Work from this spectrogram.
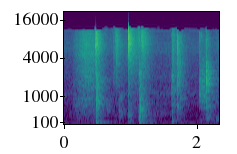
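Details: Ibizan Hound, a male dog indoors, just woken up and lacking something, getting vocal about it: four short whiny yelps spaced about half a second apart, each with a quick rising-falling tone, in a quiet small room.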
